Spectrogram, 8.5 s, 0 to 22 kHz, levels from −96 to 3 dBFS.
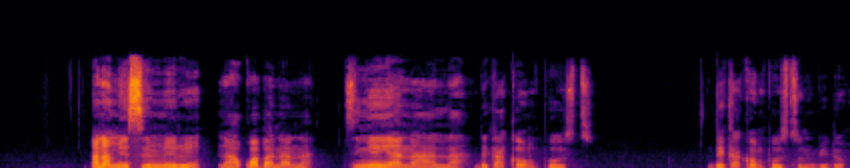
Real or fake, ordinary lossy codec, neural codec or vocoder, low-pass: real; AAC, 48 kbps; none; 14.4 kHz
